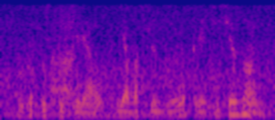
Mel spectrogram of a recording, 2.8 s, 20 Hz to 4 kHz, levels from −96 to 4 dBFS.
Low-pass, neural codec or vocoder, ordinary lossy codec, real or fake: 3.6 kHz; none; MP3, 24 kbps; real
